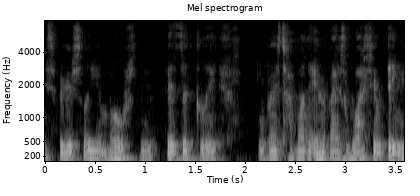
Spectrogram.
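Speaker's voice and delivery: ordinary talk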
